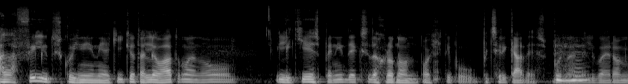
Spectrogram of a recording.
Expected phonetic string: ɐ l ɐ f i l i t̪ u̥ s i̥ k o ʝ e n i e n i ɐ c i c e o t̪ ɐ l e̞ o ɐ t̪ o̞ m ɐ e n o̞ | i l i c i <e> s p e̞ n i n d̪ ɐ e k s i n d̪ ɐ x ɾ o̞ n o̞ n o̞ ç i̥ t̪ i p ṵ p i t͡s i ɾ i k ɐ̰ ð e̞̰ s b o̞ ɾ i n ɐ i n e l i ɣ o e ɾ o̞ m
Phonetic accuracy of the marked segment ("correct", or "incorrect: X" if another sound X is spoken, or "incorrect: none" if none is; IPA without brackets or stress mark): correct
